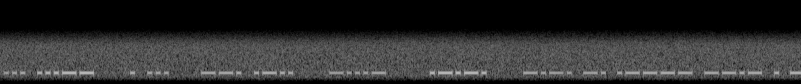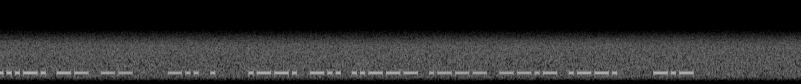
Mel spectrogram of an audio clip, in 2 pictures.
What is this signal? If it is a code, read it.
Morse code, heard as a keyed tone, hand-sent with a paddle, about 29 wpm, 540 Hz, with radio static and fading. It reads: … ES GL <BT> <AR> CN1QE/MM DE PD2JQP K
